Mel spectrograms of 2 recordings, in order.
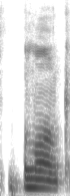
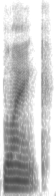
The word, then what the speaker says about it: blanc: and say to you, actually, it's blanc, not blank, or whatever.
